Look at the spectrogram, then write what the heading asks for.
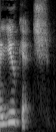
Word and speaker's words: Yukich: The the basketball player really helped in the pronunciation of my name.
